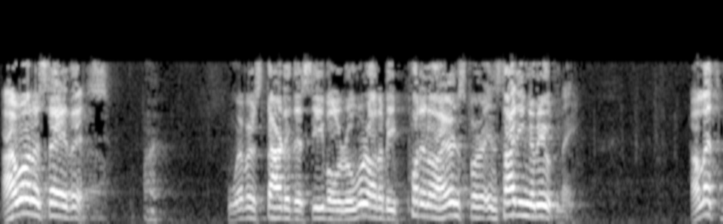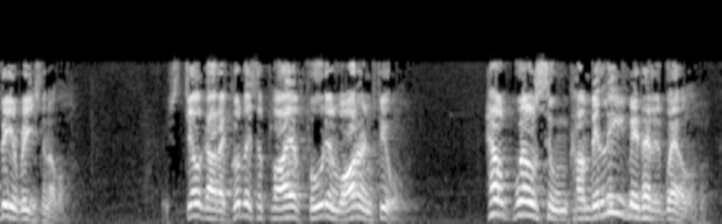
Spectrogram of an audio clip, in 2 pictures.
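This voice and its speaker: A commanding sea captain in a 1950s radio play. His voice sits fairly high, declamatory and steadfast, on a dull old recording. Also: big pitch swings, moderate pace, long pauses. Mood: firm. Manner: authoritative, declamatory. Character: stern, commanding male ship's captain, steadfast and reasonable.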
